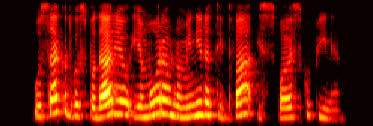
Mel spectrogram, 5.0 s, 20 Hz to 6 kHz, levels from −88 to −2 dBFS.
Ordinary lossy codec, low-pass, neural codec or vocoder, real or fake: none; 5.4 kHz; none; real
